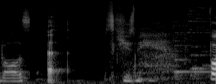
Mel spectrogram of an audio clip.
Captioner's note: burps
